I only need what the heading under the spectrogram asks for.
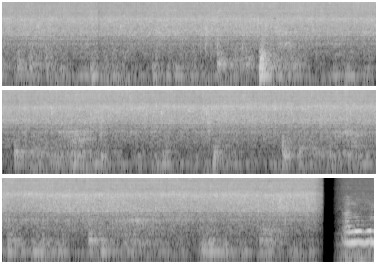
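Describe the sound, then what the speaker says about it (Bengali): Potato pieces frying in hot oil in a wok with turmeric, a steady loud sizzle running throughout, close up, with occasional faint stirring knocks and a brief dropout near the end; no talk. "আলুগুলোকে লাল লাল করে ভেজে নেব।"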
